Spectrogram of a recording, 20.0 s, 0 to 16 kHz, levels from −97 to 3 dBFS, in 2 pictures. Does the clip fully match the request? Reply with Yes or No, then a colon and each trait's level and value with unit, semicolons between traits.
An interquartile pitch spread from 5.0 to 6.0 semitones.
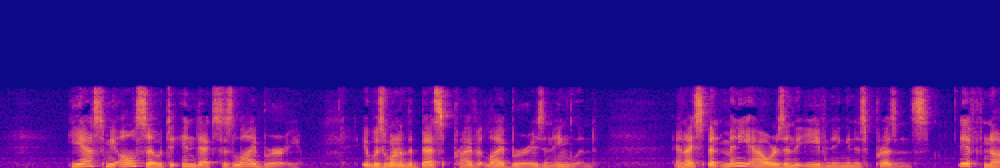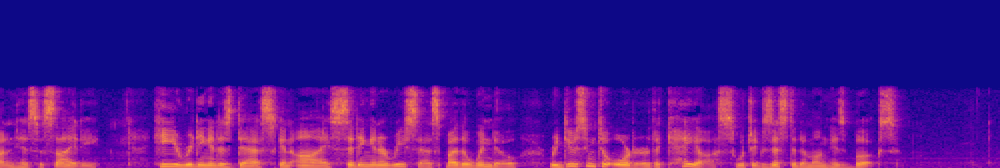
Yes: wide, 5.5 semitones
